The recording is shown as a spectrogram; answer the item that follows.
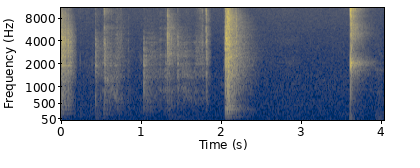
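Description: A few sharp clicks and knocks of hard 3D-printed plastic robot parts being handled on a tabletop. The loudest knock comes about two seconds in, with a short ring after it, and one more click comes near the end after a moment of near silence.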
